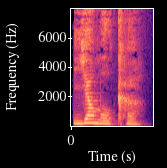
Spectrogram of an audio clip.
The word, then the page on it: yarmulke: British English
